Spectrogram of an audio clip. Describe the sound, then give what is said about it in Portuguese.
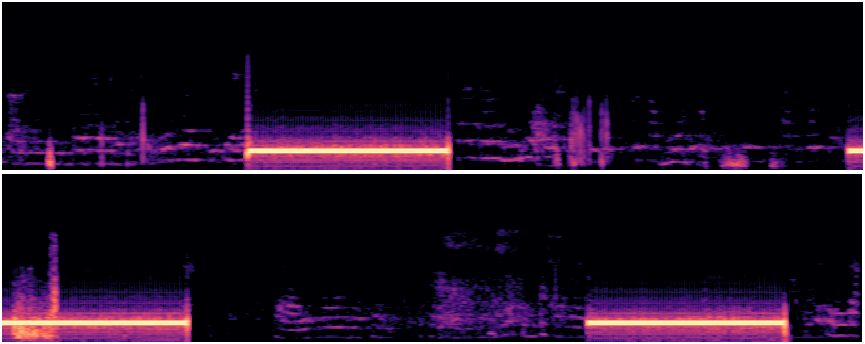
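Telephone tones play while a call is transferred to a Santander department: three long, steady beeps of about two seconds each, evenly spaced, with quieter sounds filling the gaps between them. “agradeço a atenção e irei transferir para o setor de autoria do Santander. Peço que aguarde ser atendido e não encerre o contato antes da orientação do atendente a seguir, ok? Tudo bem. Transferência.”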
